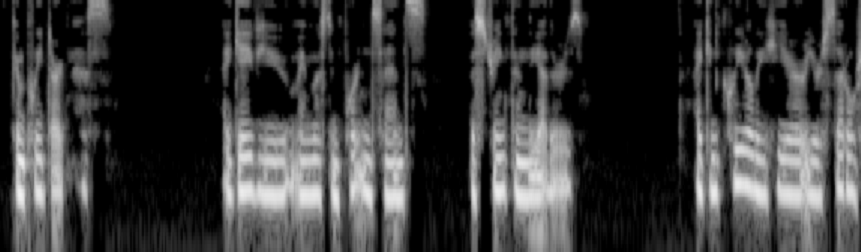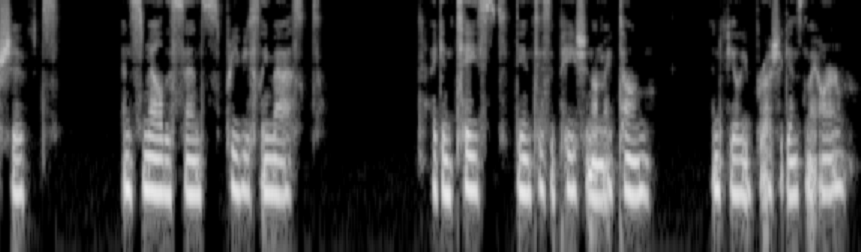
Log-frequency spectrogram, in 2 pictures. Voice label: Erotic Poetry; F4A; Blindfold; Enhanced Senses

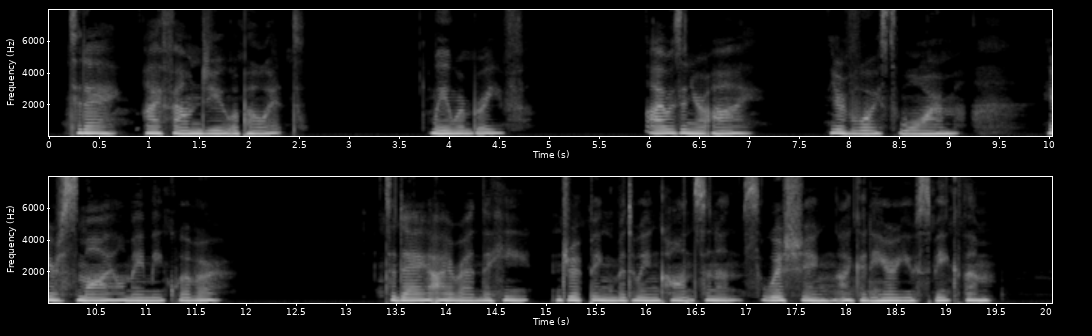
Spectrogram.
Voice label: [F4A] [Poetry Reading]; Orange Blossom

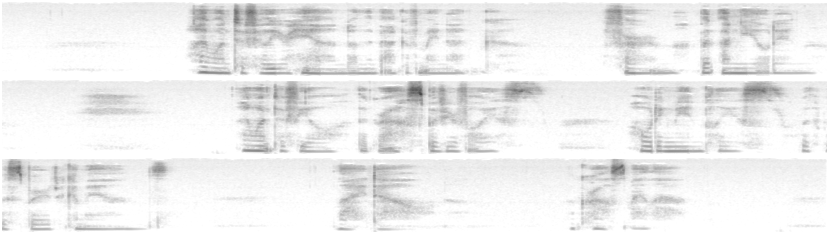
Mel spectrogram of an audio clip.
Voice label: [F4M] Thank you, Daddy [Erotic poetry][Sensual]; Spanking; Erotic audio

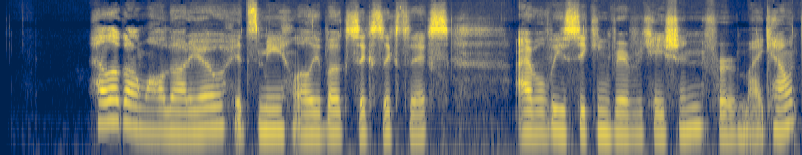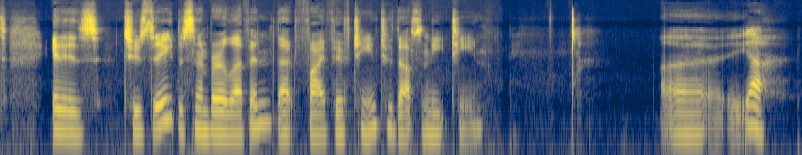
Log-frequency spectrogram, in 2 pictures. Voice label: F, Verification

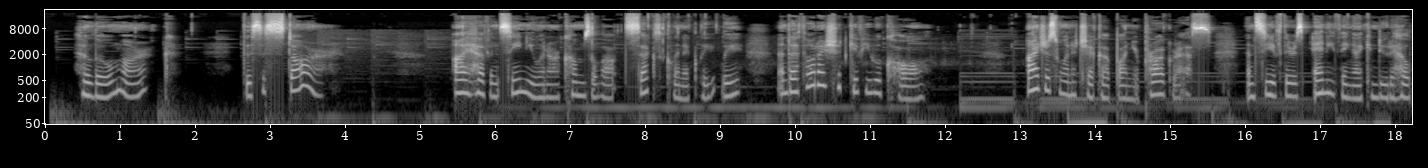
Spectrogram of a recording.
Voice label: Voicemail Message Sample

